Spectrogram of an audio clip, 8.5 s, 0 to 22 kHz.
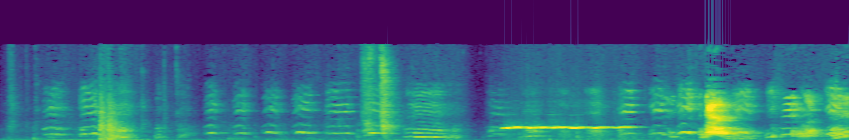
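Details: Purebred Rhodesian Ridgeback puppies, born 14 February 2016, make a rapid run of short, squeaky yelps and whimpers, some sliding downward. A long, level, high whine and more squeals with scuffling follow.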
